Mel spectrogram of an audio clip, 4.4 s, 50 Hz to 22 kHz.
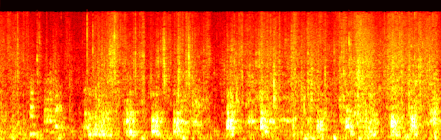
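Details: An adult male meerkat from a mob of 10 gives rapid, clucking chirps in quick bursts while aggressively guarding mealworms from the others, including his father.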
